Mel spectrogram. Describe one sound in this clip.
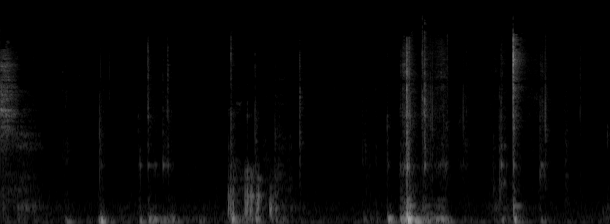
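A paper punch clacks shut.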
